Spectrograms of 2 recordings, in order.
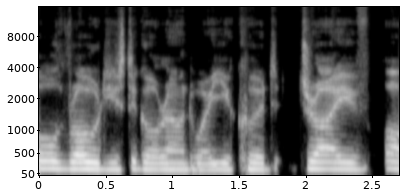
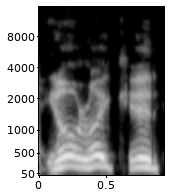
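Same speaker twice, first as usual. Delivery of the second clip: put-on a light half Irish, half English accent, a bit higher; 4 semitones higher than usual. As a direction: Jack Charlton's mixed Irish-English accent, lightly done. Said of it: "that real sort of half Irish, half English type".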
